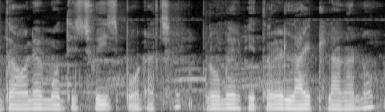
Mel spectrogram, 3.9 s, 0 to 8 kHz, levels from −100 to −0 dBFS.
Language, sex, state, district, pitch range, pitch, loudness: Bengali, male, West Bengal, Cooch Behar, 105-125 Hz, 110 Hz, -18 LUFS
